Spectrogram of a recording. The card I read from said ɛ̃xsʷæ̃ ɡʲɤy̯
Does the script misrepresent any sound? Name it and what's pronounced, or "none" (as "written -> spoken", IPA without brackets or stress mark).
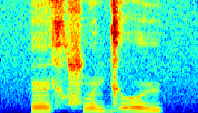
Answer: æ̃ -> ɛ̃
